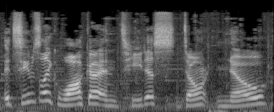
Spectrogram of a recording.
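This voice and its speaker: A man giving casual video game commentary, explaining in a halting, rambling way with sarcastic jokes. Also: high-pitched, animated. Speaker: let's play host and player. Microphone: voice-over commentary recorded over game footage. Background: game music.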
